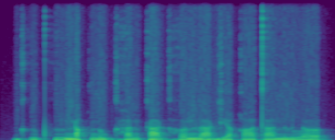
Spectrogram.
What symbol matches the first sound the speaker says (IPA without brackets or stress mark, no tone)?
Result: ɡʱ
